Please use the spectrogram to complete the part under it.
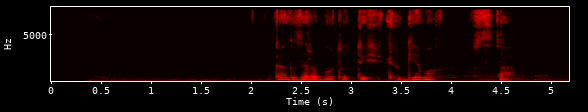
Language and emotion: Russian, neutral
